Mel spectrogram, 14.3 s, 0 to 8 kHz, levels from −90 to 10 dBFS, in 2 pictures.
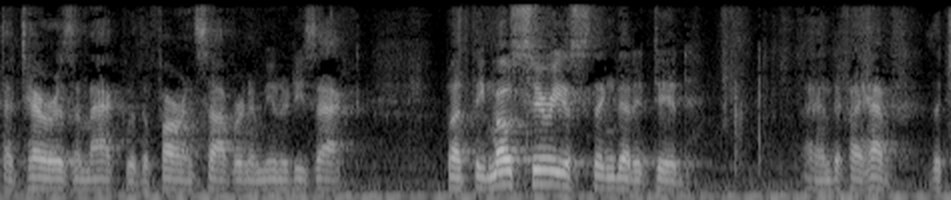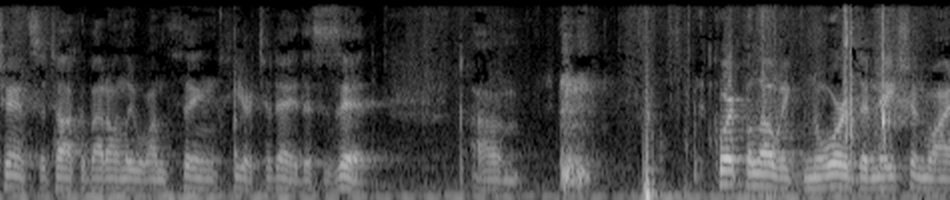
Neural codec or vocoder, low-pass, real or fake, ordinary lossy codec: none; 7.2 kHz; real; AAC, 48 kbps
